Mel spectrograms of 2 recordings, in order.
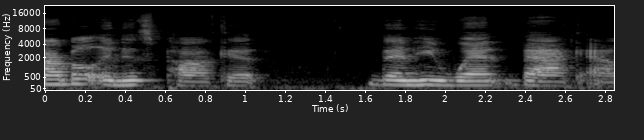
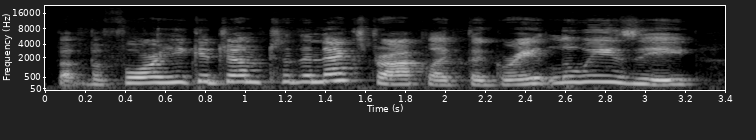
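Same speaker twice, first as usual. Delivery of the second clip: ordinary delivery, nothing marked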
